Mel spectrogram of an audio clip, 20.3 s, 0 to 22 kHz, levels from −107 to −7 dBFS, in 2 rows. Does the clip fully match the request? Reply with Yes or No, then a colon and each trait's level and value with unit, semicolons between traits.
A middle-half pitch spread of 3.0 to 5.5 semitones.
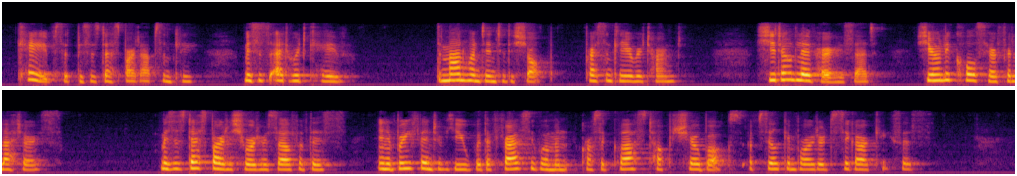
No: narrow, 2.5 semitones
